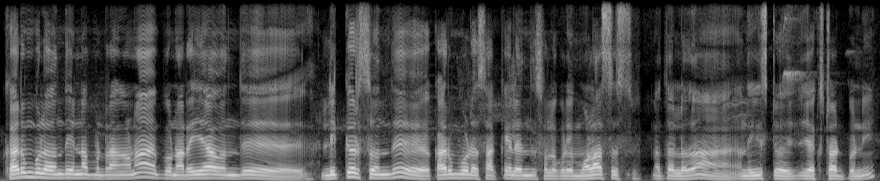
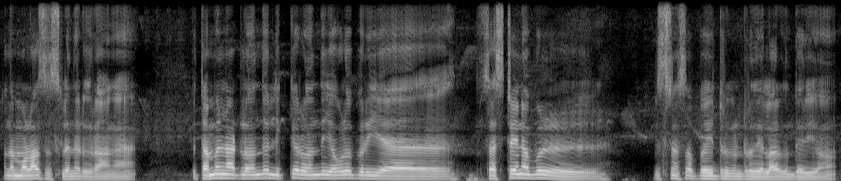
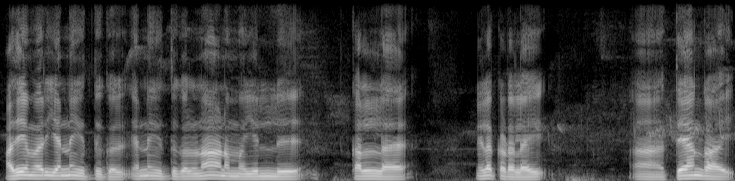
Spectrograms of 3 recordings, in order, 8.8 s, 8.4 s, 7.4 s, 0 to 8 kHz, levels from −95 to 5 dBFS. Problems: none marked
